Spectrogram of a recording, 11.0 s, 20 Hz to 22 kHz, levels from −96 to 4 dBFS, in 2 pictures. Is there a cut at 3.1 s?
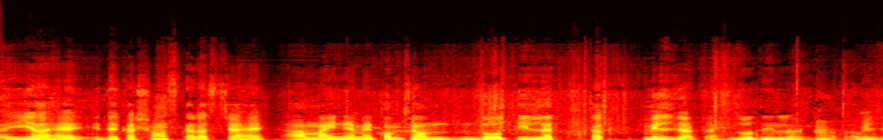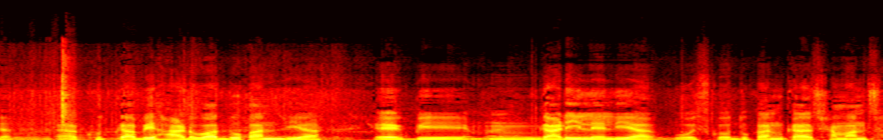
no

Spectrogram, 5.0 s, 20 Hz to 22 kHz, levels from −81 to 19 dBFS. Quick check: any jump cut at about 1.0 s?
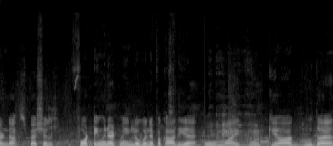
yes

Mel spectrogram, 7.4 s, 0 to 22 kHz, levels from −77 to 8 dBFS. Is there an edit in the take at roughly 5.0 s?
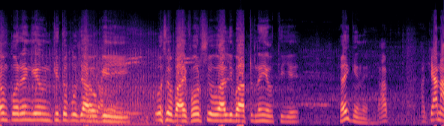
no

